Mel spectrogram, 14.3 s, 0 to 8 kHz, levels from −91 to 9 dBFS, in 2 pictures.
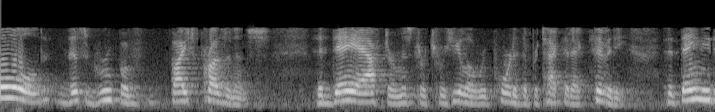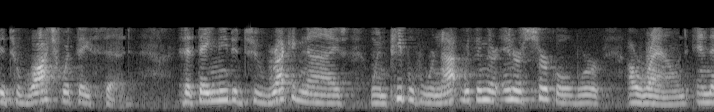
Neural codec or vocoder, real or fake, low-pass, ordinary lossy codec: none; real; 7.2 kHz; AAC, 16 kbps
